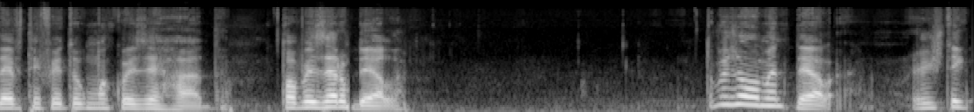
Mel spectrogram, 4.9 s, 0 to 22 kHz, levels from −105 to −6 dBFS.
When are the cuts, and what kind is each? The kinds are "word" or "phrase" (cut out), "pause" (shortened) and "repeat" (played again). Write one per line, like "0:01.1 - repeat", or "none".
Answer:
0:01.7 - phrase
